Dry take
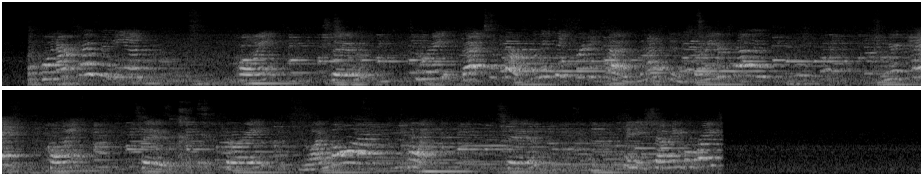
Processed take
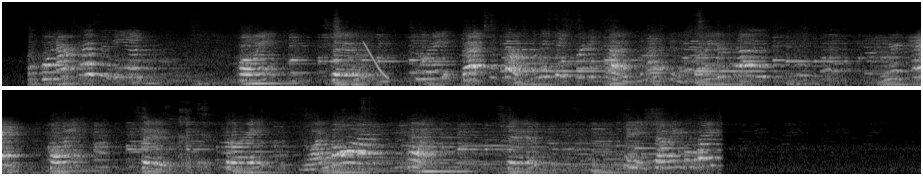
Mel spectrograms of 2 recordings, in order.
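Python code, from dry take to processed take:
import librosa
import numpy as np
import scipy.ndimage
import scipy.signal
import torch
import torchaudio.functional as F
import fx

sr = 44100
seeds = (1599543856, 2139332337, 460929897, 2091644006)

y = fx.echo_wet_highpass(x, sr, ms=813, feedback_pct=69, hz=3800.0, wet_db=-11)
y = fx.spec_paint(y, sr, seeds[0], shape='fall', start_s=3.61, length_s=0.26, low_hz=360.0, high_hz=3200.0, level_db=-32.0)
y = fx.high_shelf_res(y, sr, hz=4400.0, db=-7.5, q=1.5, at=(8.52, 9.53))
y = fx.upward_expand(y, sr, threshold_db=-41.0, expansion=1.5)
y = y * librosa.db_to_amplitude(7.5)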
